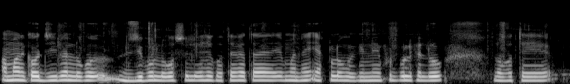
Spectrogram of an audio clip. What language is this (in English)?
Assamese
